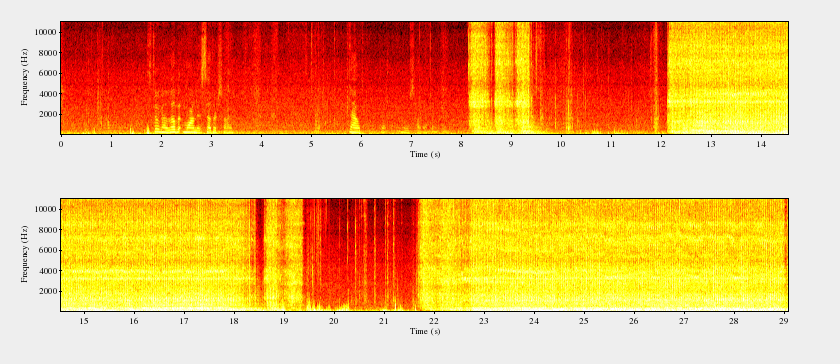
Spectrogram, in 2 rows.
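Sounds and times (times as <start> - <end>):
power saw cutting lumber: 8.2 - 9.8, 12.1 - 19.5, 21.6 - 29.0.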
